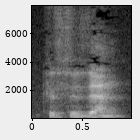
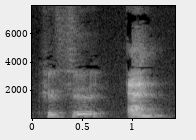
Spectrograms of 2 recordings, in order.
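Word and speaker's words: كفوا: Hafs'tan başka kıraatlarda küfüven, küfüen sonu hemze ile okunur. Yani küfüven, Hafs'tan başka kıraatlerde küfüen diye okunur. Sonu hemze ile okunur. Hemze, Yakup, efendim, Halefi Aşir de fa'nın sükuniyle okunur. Küfün, Hafs ise küfüven diye okur.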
